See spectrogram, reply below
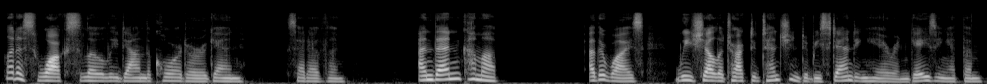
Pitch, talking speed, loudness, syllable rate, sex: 165 Hz, 165 wpm, -22 LUFS, 5.6 syllables/s, female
